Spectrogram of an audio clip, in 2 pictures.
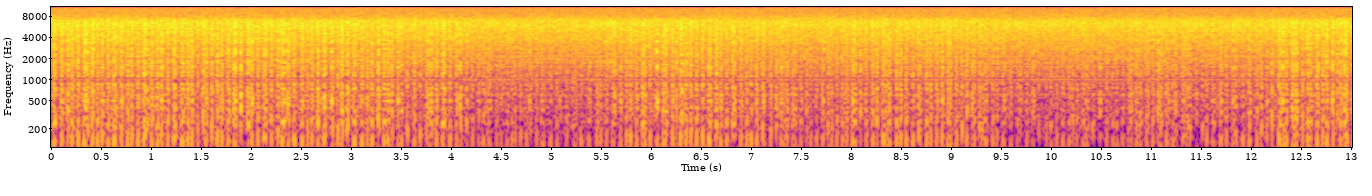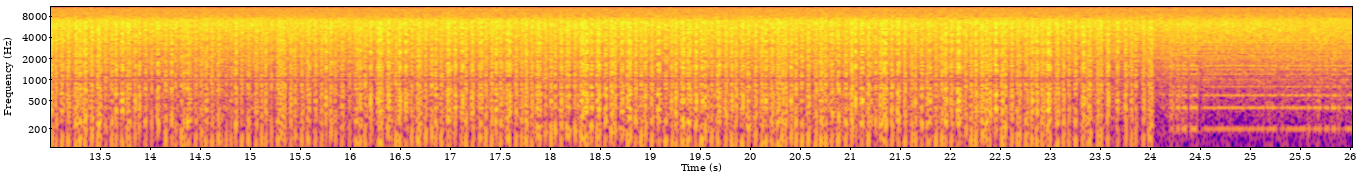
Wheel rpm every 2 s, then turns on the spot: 220, 230, 230, 230, 230, 230, 230, 230, 230, 230, 230, 230, 230.
none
